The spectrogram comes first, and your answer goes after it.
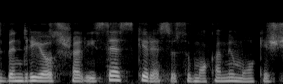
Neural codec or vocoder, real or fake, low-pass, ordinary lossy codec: codec, 16 kHz, 2 kbps, X-Codec, WavLM features, trained on Multilingual LibriSpeech; fake; 7.2 kHz; AAC, 32 kbps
